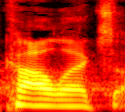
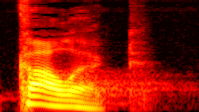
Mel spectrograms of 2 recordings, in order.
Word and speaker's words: collect: So over a, a year, there are approximately 65 collects uttered in an Anglican church. The proper pronunciation is collect. So if someone says collect, give them a Mona Lisa smile.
